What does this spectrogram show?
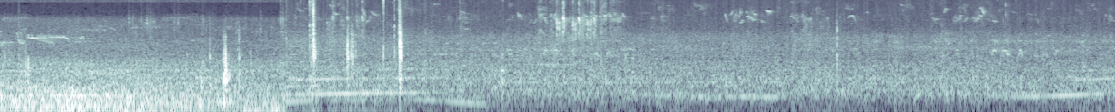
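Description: Small birds chirping faintly, with a few sharp clicks from handling the wire and clay between about three and six seconds in.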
